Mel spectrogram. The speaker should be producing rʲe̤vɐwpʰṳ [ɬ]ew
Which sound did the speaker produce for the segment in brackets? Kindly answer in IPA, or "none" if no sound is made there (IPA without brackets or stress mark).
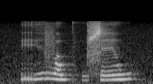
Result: ɬ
